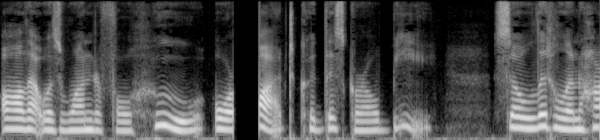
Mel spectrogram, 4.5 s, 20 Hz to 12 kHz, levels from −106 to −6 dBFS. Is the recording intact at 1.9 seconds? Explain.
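No. At 1.9 seconds the speech is inside a playback stall running from 1.75 to 1.95 s, a gap of about 199 ms. The sound stops abruptly in mid-flow and the output stays silent for that fifth of a second before the speech resumes. The likely cause is the player running short of buffered data, or its output thread being held up, so nothing reached the output until it recovered.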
